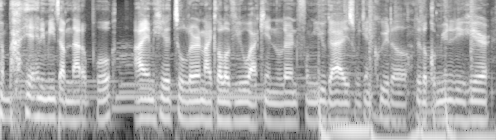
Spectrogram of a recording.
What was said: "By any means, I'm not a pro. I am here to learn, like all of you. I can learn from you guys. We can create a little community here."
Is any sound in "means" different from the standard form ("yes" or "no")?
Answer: yes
